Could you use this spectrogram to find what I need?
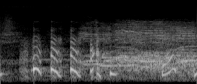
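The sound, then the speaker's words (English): A Tickle Me Elmo toy laughing: a quick run of high, bouncy laugh syllables that each fall in pitch, followed by a few softer chuckles. “And then you look, he shakes, he laughs. See, he's shaking. It's called Tickle Me Elmo.”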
